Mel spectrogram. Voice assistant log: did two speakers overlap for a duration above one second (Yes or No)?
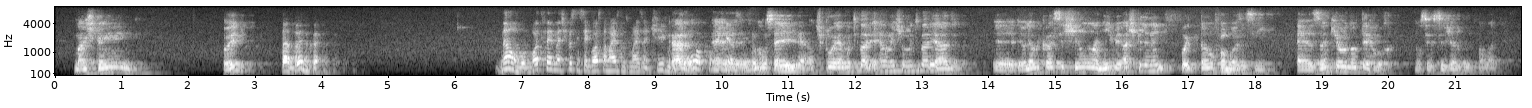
Yes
